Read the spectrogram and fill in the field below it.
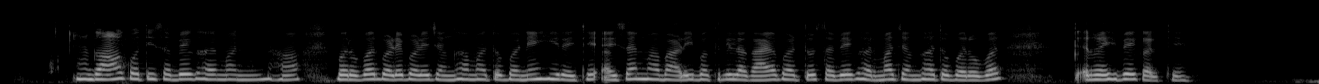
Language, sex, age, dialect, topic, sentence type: Chhattisgarhi, female, 18-24, Western/Budati/Khatahi, agriculture, statement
